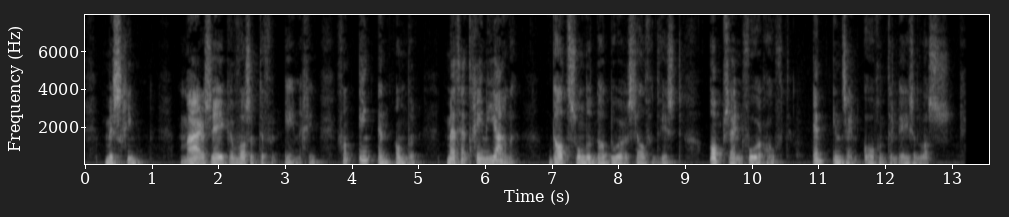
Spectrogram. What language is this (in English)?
Dutch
